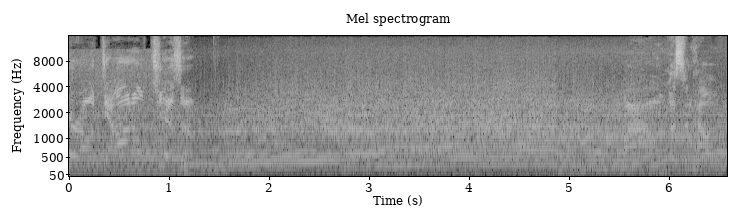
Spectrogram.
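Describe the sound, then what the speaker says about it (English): At Riverside Speedway during the 2014 Wilson Equipment 300, a race car engine holds full throttle on the oval, a loud, sustained, slightly wavering roar with a brief shift in pitch partway, and a commentator talks over it. "listen how long he's on the throttle"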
